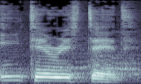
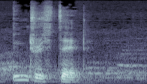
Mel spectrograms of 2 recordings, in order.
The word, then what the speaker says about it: interested: Então não é interested, é interested, né? A gente pula como se fosse só 3 sílabas. Interested, como se não existisse esse E entre o T e o R, tá?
